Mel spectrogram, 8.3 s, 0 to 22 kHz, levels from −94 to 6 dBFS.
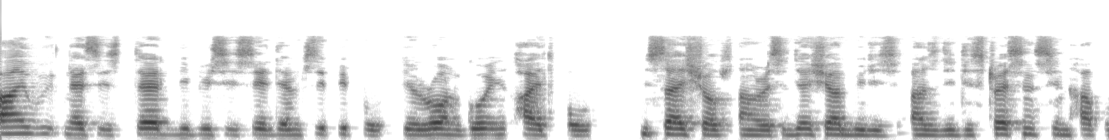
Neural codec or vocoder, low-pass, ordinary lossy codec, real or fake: none; none; none; real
